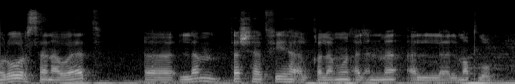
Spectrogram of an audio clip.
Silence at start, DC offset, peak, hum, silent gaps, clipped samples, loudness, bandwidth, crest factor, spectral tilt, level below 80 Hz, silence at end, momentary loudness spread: 0 s; under 0.1%; -12 dBFS; none; none; under 0.1%; -30 LUFS; 13.5 kHz; 16 dB; -5.5 dB/octave; -36 dBFS; 0 s; 5 LU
